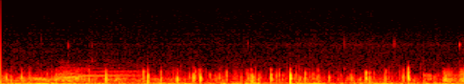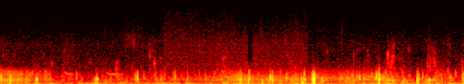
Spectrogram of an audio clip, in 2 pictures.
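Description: Continuous low gurgling and rumbling with frequent short pops and bubbling; ordinary stomach growling from gas and fluid moving through the gut.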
